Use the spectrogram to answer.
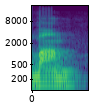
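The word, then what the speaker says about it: balm: তে হলো বতে আকার এল এর উচ্চারণ নেই যেহেতু এল এম পরপর আছে এম তে হলো ম হয়ে গেল বাম এই কাম মানে হলো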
